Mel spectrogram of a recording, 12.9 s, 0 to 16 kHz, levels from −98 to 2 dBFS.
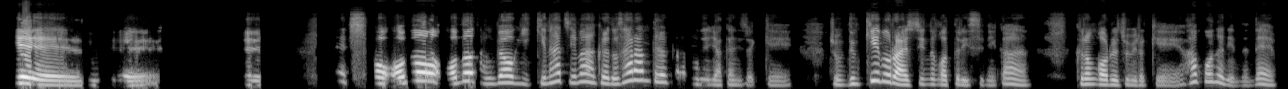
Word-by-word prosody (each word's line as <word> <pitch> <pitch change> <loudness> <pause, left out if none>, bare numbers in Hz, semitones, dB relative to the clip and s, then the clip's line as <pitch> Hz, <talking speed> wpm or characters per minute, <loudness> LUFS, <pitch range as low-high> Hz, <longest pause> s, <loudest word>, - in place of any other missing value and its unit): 예예. 185 -9 +7
누 180 - -17 0.3
예. - - 0
예. - - -12 0.9
근데 185 -2 -9 1.1
어 250 - +4
언어, 330 +7 +6
언어 245 +10 +3
장벽이 240 +1 -2
있긴 240 +4 -13
하지만 320 -2 -5
그래도 240 -4 -5
사람들하고는 325 - -5
약간 190 0 -13
이렇게 175 +1 -20 0.4
좀 195 -2 -13
느낌으로 300 +7 -1
알 195 -1 +2
수 200 - -17
있는 210 -1 -14
것들이 195 0 -9
있으니까 190 +2 -12 0.5
그런 220 -1 -6
거를 195 -2 -3
좀 185 +1 -15
이렇게 175 -2 -16
하고는 300 0 -8
있는데 180 +5 -12
220 Hz, 300 characters per minute, -20 LUFS, 190-285 Hz, 1.1 s, 예예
